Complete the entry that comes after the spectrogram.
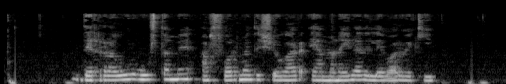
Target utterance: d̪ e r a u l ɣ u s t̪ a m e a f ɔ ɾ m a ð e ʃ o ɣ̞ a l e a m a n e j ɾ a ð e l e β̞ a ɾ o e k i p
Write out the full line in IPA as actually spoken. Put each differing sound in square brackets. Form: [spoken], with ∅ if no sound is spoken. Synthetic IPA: d̪ e r a u l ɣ u s t̪ a m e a f ɔ ɾ m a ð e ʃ o ɣ̞ a [ɾ] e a m a n e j ɾ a ð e l e β̞ a ɾ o e k i p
